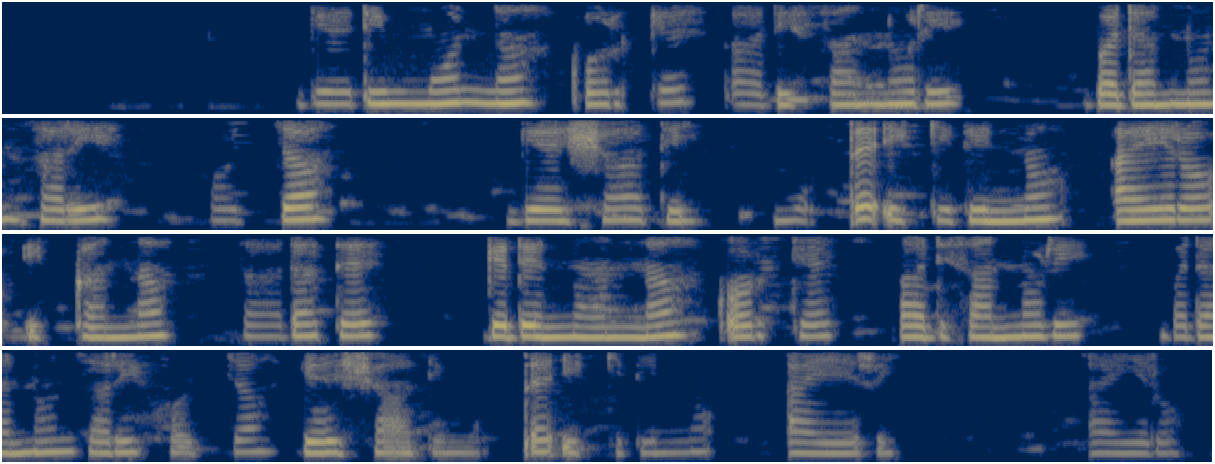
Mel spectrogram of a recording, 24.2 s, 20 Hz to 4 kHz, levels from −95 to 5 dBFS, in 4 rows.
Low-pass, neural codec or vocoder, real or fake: 3.6 kHz; none; real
